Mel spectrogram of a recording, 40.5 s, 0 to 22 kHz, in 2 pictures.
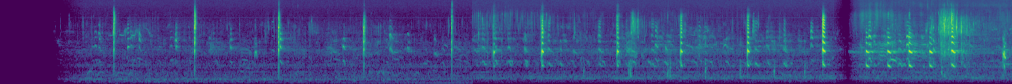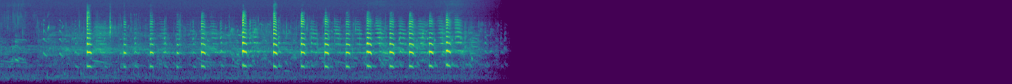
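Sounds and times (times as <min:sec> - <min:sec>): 
Eurasian coot calling: 0:01.5 - 0:30.2.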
